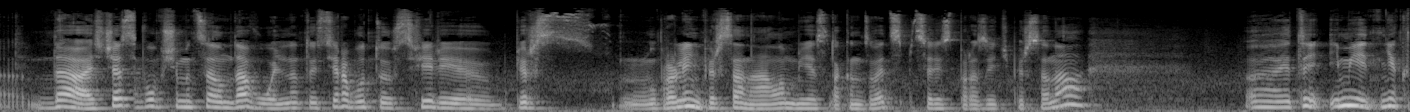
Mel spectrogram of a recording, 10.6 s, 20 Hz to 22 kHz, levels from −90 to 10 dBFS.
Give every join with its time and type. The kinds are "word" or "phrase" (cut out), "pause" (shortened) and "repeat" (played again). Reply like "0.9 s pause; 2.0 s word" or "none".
1.0 s word; 6.2 s word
